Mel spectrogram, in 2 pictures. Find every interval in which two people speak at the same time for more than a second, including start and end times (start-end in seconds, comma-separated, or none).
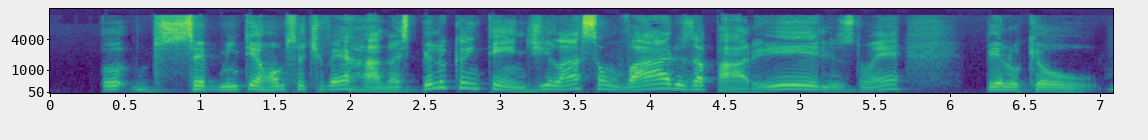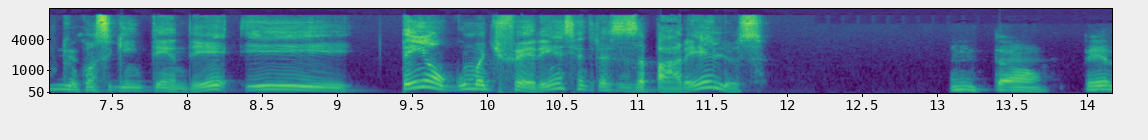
none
